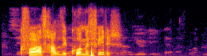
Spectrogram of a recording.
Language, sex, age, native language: Icelandic, male, 20-29, Icelandic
